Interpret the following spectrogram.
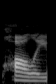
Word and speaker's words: Pawly: There's Cody, and then there's another, he kind of looks like a Shih Tzu mutt, and his name is Polly, but it's spelled Pawly.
